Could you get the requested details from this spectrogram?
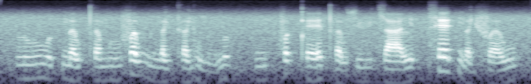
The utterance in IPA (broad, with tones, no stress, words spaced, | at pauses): luː˨˧wʊ˨˥k̚n̪ɐ˨˥w t̪ʰɐ˨˧muː˨˧fɐ˥wmɪ˨ŋ ɐ˨jt̪ʰɐ˨˥jwiː˨˩wŋʊ˥k̚ | n̪ɪ˨k̚fɐ˥k̚pʰɛː˨˥ t̪ʰɐ˨˩wsyː˨t͡saː˨ lɪ˨k̚t͡sʰɛː˥k̚n̪ɐ˨˩j fɐ˨˥w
